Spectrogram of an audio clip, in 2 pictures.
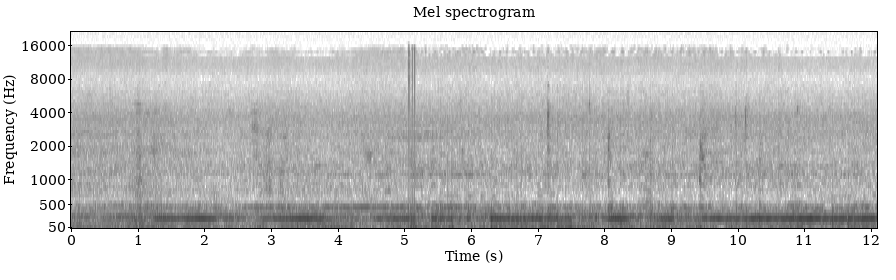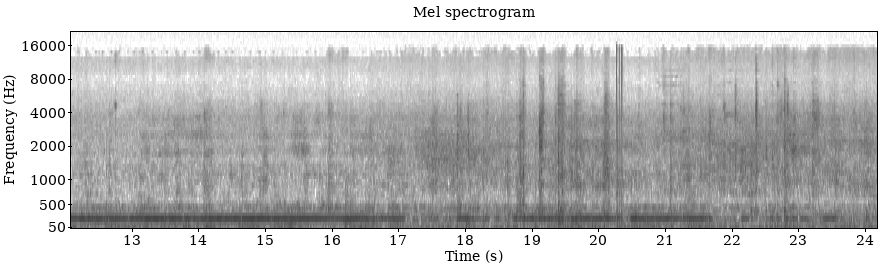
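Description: Steady low drone of the thousand-foot laker Mesabi Miner's diesel engines as the ship runs through the ice, over a deep rumble.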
